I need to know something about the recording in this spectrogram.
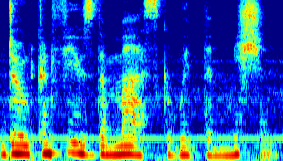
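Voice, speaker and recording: Woman playing a low, measured steely resistance leader. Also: fairly even intonation, darkish tone, a little hiss or hum. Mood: firm, persuasive. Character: steely female resistance leader, calculating and resolute. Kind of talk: sci-fi audio drama acting.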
